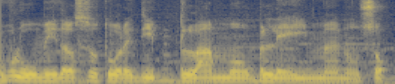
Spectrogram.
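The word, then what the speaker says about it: BLAME!: dallo stesso autore di Blame, non so, cioè è scritto Blame, ma da quel capito si pronuncia Blam.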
